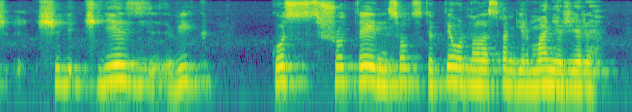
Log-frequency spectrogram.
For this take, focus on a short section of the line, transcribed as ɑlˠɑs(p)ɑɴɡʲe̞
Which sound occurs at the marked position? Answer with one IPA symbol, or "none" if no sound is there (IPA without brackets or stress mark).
q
